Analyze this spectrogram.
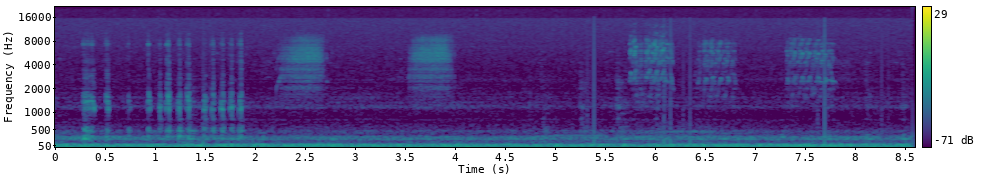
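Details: Wild barn owl nestlings, six in a monitored nest box, begging at feeding time: a burst of rapid ticking chitters opens, then drawn-out rasping hisses and shorter clustered hisses over a low background rumble.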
